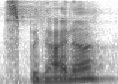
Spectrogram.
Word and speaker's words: Spadina: I was just walking by, I believe the Canadian pronunciation is Spadina, is that right?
